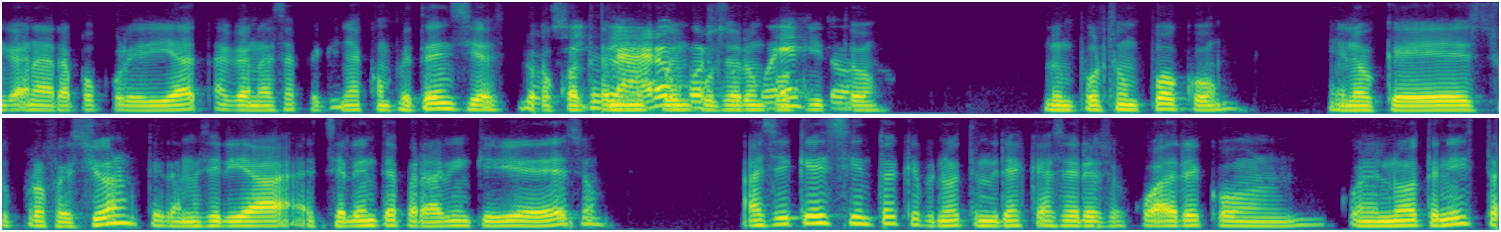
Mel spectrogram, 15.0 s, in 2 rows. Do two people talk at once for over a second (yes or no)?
yes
